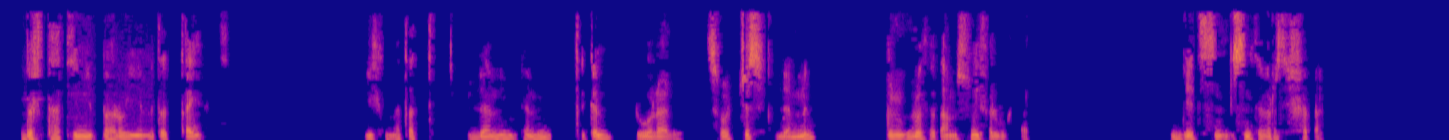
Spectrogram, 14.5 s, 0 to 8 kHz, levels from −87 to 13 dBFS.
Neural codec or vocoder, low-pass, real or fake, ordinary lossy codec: none; 7.2 kHz; real; MP3, 32 kbps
